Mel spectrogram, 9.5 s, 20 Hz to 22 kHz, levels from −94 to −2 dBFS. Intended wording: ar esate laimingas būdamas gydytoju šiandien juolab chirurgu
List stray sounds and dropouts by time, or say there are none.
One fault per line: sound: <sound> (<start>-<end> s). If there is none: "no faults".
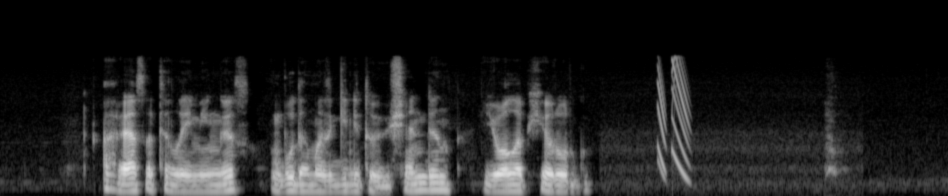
sound: chirp (6.6-6.9 s)
sound: bark (8.2-8.5 s)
